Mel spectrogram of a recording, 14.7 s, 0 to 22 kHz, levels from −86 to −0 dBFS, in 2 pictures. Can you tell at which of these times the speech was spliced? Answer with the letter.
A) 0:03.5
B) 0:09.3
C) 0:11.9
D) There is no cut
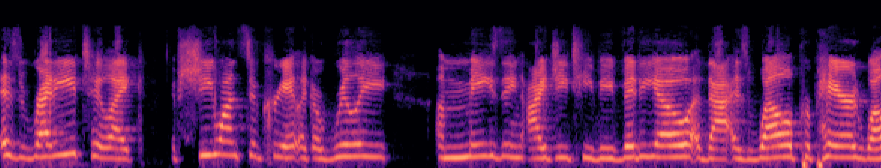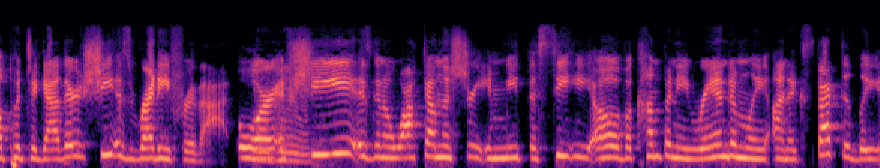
D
